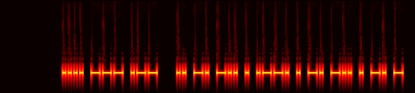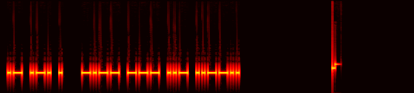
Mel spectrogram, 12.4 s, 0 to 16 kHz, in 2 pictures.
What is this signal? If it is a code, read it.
Morse code, heard as a keyed tone, about 28 wpm, 700 Hz. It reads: HOW INDEPENDENT ARE YOU?
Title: Sentences from Top 1000 Words - Review Part 6 - 28wpm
